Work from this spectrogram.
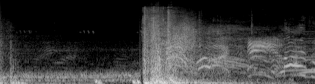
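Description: Gunfire in Red Dead Redemption erupts as a loud, sharp burst partway through, its reverberating crack carrying over the game's music and ambience after a few softer thuds earlier on.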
